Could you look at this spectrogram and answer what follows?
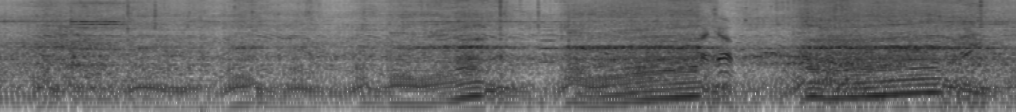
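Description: A TVS Sport motorcycle engine with the throttle opened up while riding in traffic, a steady close engine drone swelling in bursts, heard under someone talking throughout.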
